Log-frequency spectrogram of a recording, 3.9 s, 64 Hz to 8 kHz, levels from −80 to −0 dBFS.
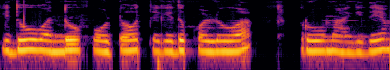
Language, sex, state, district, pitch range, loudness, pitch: Kannada, female, Karnataka, Bidar, 235-255 Hz, -15 LUFS, 245 Hz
